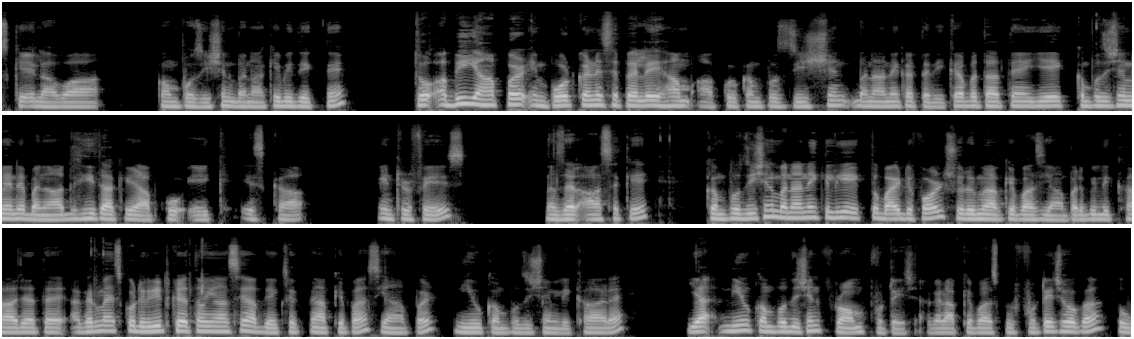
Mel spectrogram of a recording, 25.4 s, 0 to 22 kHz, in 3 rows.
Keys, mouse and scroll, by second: 8.1 click, 13.3 click, 17.5 click.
